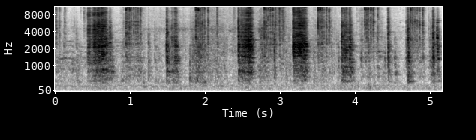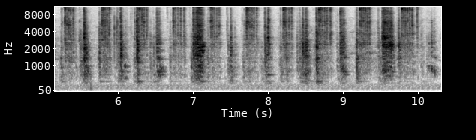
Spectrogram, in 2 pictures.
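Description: Hand ratchet wrench being worked in quick back-and-forth strokes, a run of rattling clicks about three strokes a second, turning a nut on the truck's front suspension.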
